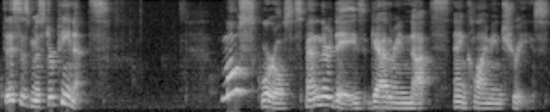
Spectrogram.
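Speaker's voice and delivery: plain reading voice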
